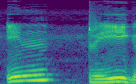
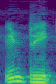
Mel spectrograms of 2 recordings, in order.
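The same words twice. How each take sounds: First: Slow teacher's model of "इंट्रीग", pitched up; sounded out. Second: Said in the usual way. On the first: Shown as a demonstration. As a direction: hold both syllables of "इंट्रीग", long ई. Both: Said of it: "यहाँ पर बड़ी की ध्वनि में है".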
